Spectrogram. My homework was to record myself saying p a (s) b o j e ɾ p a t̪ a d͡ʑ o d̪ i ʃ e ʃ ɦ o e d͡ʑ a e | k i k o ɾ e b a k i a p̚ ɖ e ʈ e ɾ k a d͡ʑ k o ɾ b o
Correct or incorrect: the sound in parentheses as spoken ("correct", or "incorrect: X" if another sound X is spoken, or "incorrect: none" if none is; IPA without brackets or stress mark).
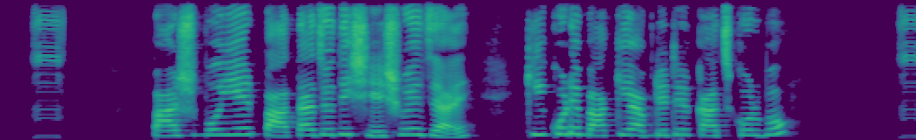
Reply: incorrect: ʃ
